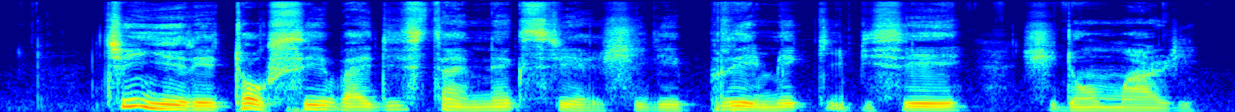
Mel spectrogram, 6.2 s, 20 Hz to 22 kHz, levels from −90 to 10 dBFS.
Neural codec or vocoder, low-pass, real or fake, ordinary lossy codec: none; none; real; none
